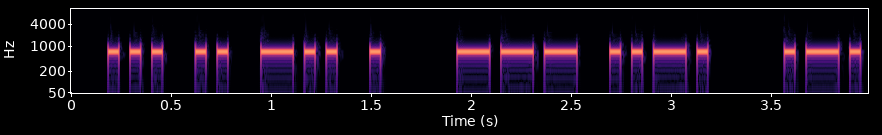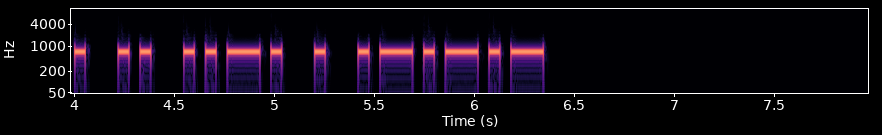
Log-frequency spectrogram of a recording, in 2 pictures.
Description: Morse code, heard as a keyed tone, about 22 wpm, 700 Hz. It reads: SIDE OF LIFE.
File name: practice / 22wpm / Sentences with 8-Word Phrases - 22wpm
